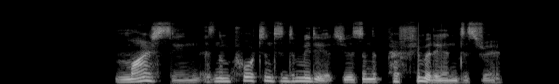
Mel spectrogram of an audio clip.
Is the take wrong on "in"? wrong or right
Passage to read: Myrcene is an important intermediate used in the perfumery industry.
right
